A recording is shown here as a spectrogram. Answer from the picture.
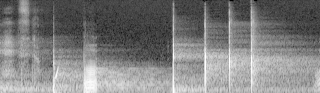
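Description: A man's short vocal sound about a second in, then four sharp clicks a few tenths of a second apart.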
